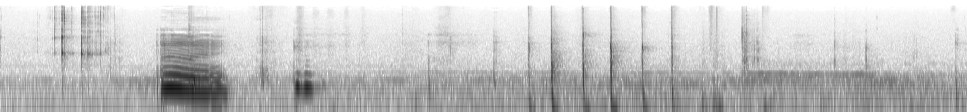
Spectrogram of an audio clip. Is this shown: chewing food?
yes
